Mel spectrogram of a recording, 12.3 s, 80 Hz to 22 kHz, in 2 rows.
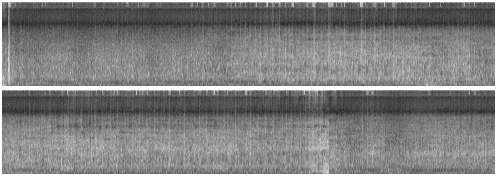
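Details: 1977 Harley Ironhead, fresh rebuild from scrap parts, first start-up fed from a remote IV tank with no fuel tank or seat fitted: a loud, lumpy V-twin beat rising and falling with throttle blips, then settling back to idle. Normal running.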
